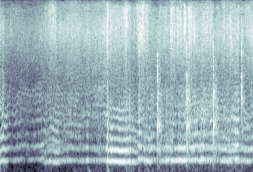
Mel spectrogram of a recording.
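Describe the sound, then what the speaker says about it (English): Honeybees buzz loudly and steadily around an open, queenless hive with a laying worker, a close, dense drone that swells and dips as insects pass near, with no voices. "the microphone isn't getting mugged by bees"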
